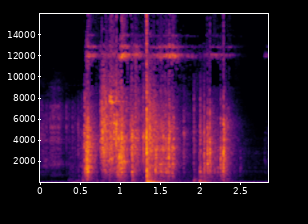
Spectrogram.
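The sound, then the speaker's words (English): A trap door in a house slams shut with a loud, heavy thud, surrounded by a burst of rattling, clattering crashes of breaking dishes that ring out briefly before fading. No one speaks. “I shouldn't have let it slam.”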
